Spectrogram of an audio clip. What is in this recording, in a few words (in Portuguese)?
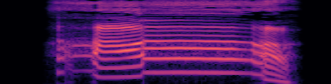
Minion Grito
